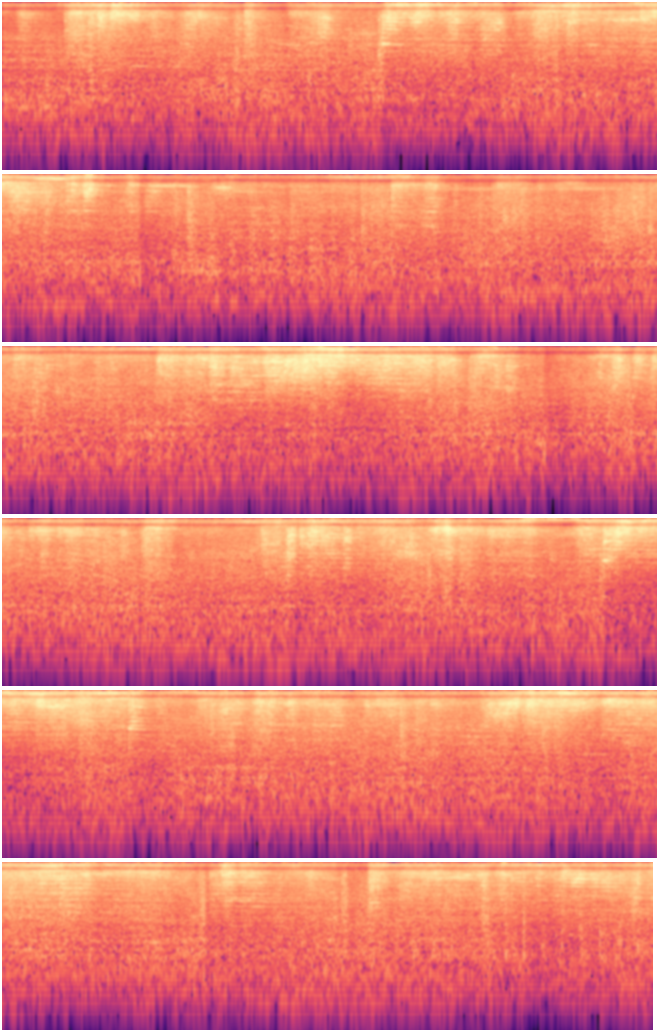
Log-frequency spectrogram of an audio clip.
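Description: Double-stack intermodal freight train rolling past close by: loud steady rumble of the well cars' wheels on the rails, with repeated clacks as the wheels cross rail joints.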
